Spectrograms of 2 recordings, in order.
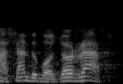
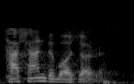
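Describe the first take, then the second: First: The stress falls on رفت. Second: No word is given special stress. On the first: There is no doubt that he went. "یعنی تردید نکنید" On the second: It is a plain statement. "یه جمله معمولی"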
